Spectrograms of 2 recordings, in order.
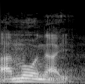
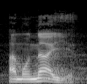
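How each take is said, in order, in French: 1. L'accent est sur une syllabe plus loin. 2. L'accent est sur la première syllabe. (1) "Pas amonaï" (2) "C'est comme ça, l'accent est dans le a"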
